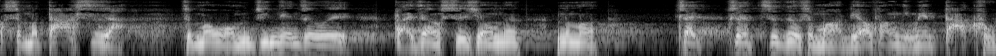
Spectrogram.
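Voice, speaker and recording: A man giving a Buddhist dharma talk, telling a Zen story with lively storytelling and rhetorical questions to his listeners. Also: medium pitch, gravelly. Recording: long reverb in a hall.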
